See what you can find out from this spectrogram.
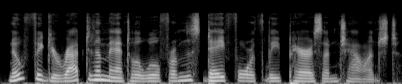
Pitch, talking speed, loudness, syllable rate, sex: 160 Hz, 210 wpm, -19 LUFS, 6.0 syllables/s, female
